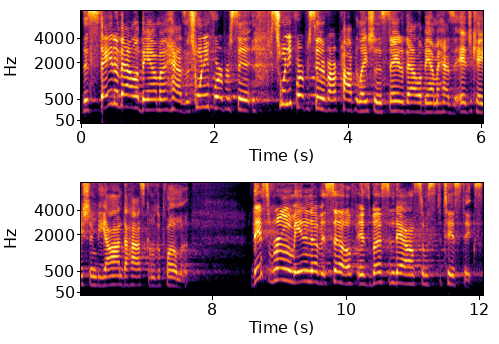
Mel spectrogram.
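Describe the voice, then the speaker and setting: A woman delivers an encouraging keynote address to graduates, sometimes breaking into playful asides. Her voice sits a little high and rings through a large auditorium with long reverb. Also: brisk, a bit bright. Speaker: keynote speaker. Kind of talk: motivational commencement address.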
